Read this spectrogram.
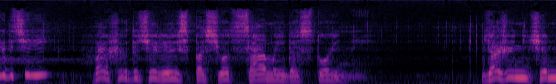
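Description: An elderly man speaks slowly and gravely.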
